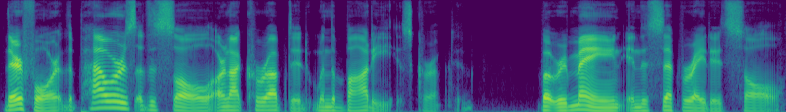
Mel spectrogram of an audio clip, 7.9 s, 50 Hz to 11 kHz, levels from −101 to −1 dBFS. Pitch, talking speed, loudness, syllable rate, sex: 105 Hz, 155 wpm, -22 LUFS, 4.9 syllables/s, male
